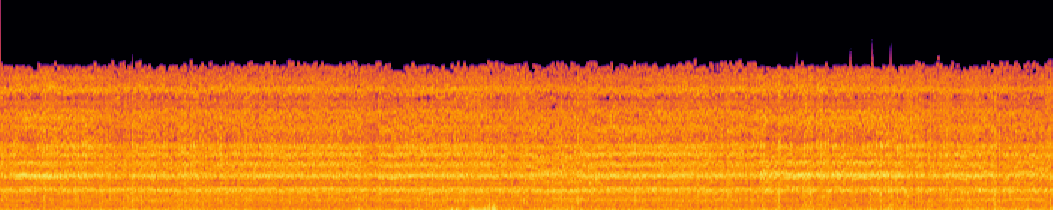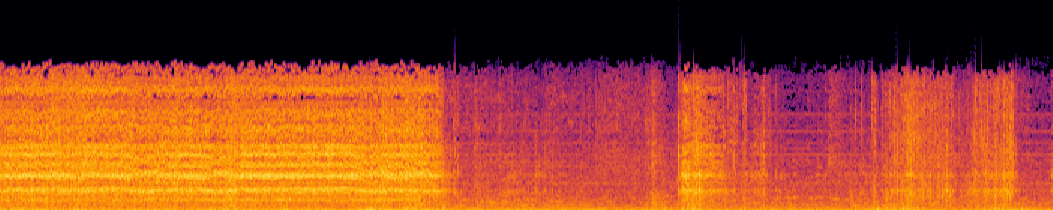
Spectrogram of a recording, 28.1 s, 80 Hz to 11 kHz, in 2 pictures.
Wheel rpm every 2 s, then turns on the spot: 160, 160, 160, 160, 160, 160, 160, 160, 160, 150, 10, 20, 10, 10.
20-28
